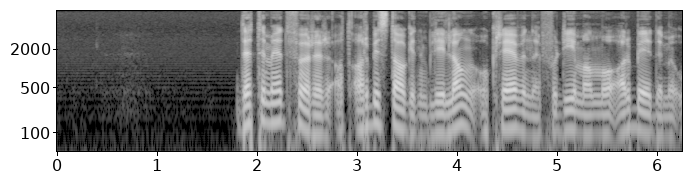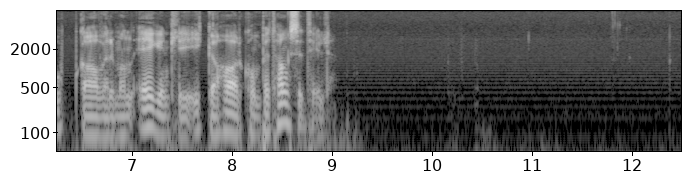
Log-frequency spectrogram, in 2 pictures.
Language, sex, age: Norwegian, male, 31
